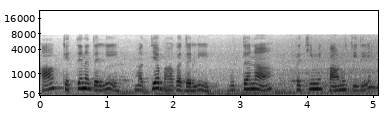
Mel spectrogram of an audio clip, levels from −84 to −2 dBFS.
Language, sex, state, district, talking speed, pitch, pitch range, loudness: Kannada, female, Karnataka, Bangalore, 70 wpm, 200 Hz, 170-225 Hz, -16 LUFS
